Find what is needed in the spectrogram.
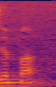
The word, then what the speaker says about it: Dhimma: There was also, to accommodate this diversity, the Muslims developed the system that came to be known as the Dhimma, D-H-I-M-M-A, in some languages pronounced Zimma.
